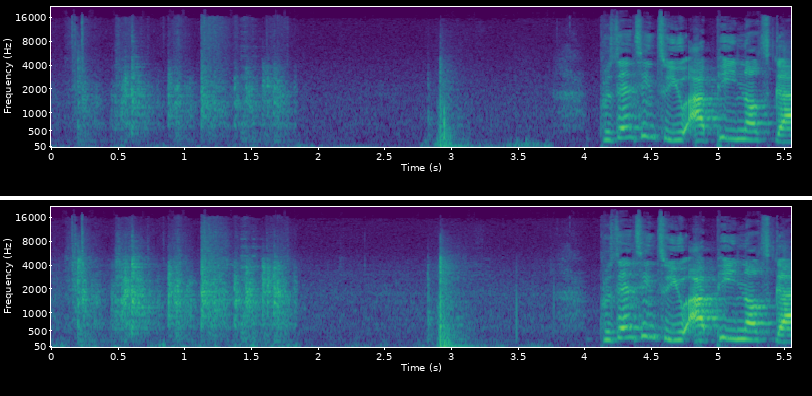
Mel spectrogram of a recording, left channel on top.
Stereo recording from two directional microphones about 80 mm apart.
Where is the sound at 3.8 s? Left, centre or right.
Left.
